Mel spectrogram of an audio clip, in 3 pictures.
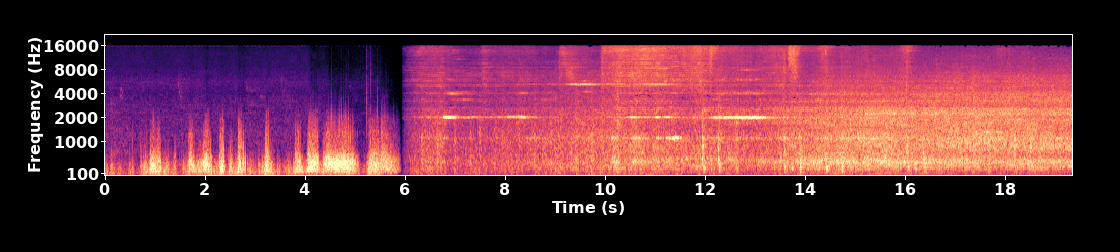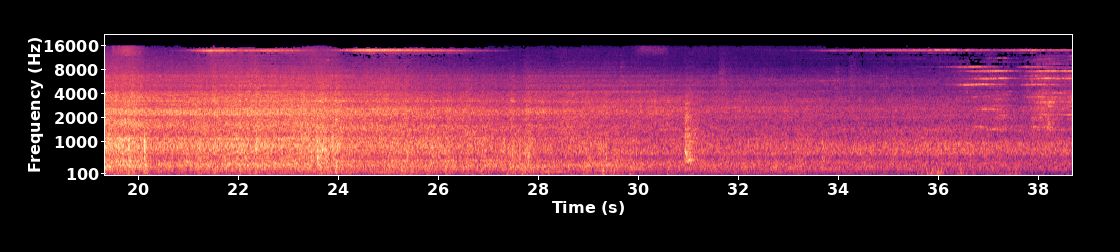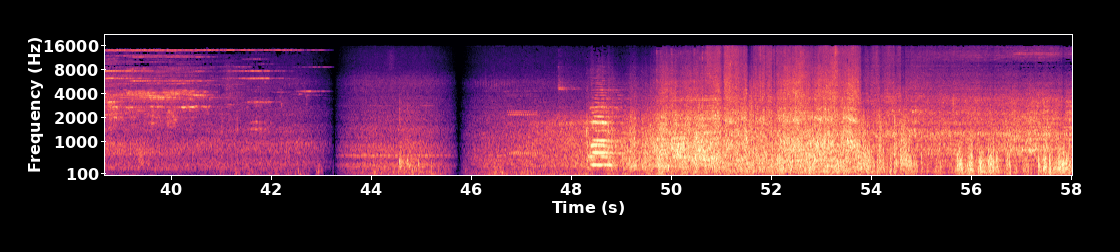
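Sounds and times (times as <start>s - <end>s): train wheel squeals: 6.0s - 16.4s, 21.1s - 27.2s, 33.6s - 43.2s, 50.0s - 55.1s.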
